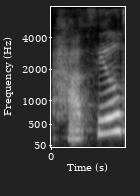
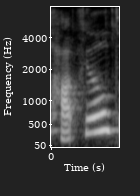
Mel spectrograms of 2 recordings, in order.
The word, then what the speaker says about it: Hatfield: the debut from Juliana Hatfield Hotfield. I always honestly forget her name and I'm sorry. Juliana Juliana Hat Hatfield Hatfield. I don't know why I want to say it like Hotfield or something.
